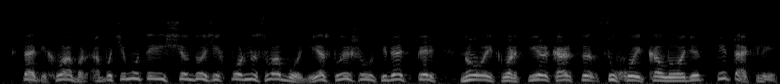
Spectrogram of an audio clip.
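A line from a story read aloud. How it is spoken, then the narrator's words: Cheerful laughter. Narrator (Russian): И Джу весело рассмеялся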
